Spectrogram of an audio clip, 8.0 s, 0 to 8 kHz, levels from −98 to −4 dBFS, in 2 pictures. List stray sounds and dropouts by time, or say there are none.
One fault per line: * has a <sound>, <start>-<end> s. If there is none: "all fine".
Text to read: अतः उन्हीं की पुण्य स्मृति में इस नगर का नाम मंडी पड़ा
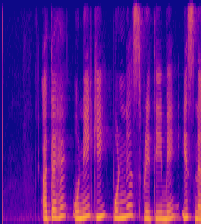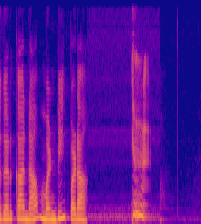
* has a throat clearing, 6.6-7.0 s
